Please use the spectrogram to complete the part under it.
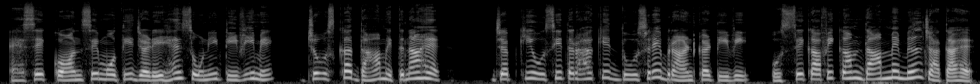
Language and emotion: Hindi, disgusted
